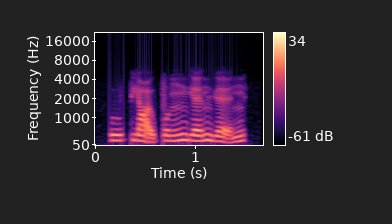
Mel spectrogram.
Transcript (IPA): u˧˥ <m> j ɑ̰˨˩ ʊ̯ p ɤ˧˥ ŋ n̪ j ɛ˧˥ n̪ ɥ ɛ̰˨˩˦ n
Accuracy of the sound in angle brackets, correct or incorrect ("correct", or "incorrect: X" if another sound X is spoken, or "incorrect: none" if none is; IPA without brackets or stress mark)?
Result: incorrect: p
